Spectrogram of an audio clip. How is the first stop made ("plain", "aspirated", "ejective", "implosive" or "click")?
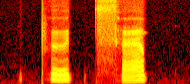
aspirated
